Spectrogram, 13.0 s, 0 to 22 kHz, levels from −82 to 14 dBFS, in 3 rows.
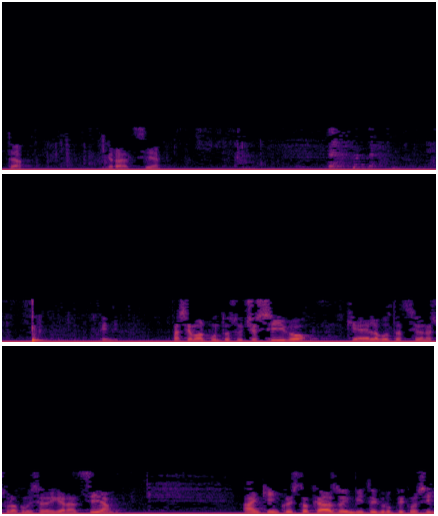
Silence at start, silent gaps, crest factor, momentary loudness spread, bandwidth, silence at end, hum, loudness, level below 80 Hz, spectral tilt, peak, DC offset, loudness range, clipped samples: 0 s; none; 24 dB; 20 LU; 5.8 kHz; 0 s; none; -36 LUFS; -60 dBFS; -4.5 dB/octave; -12 dBFS; 3%; 12 LU; under 0.1%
